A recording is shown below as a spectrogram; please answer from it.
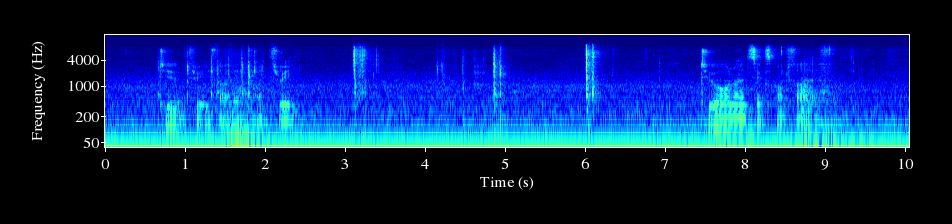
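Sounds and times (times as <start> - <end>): faint steady hum: 0.0 - 10.0
computer keyboard key clicks: 6.0 - 6.4.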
